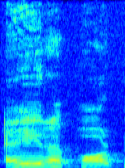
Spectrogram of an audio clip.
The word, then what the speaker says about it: airport: We have then a very long O and we don't pronounce the middle R.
